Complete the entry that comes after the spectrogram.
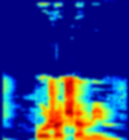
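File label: "пӧжасянін", Komi, female; kpv audio dict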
